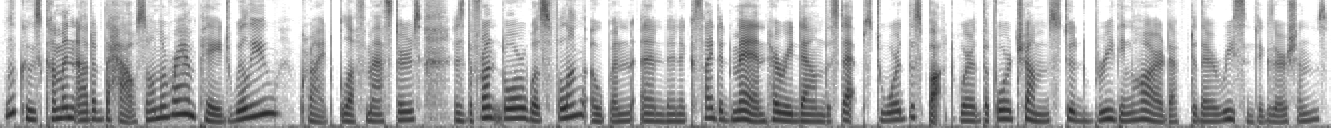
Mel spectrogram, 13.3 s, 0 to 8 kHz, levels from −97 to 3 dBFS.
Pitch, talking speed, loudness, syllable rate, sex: 195 Hz, 200 wpm, -19 LUFS, 4.8 syllables/s, female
